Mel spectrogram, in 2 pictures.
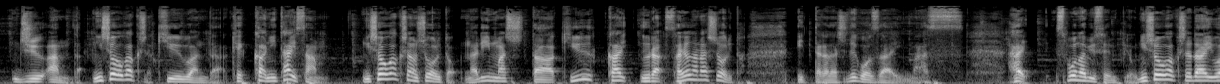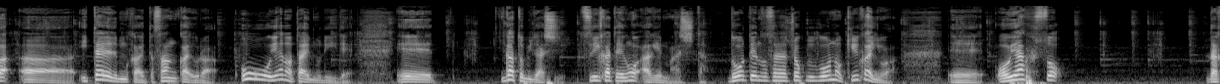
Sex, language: male, Japanese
